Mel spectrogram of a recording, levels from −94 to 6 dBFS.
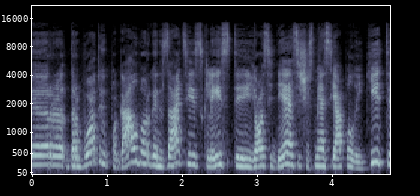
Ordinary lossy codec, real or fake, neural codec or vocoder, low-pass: MP3, 96 kbps; fake; vocoder, 48 kHz, 128 mel bands, Vocos; 14.4 kHz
